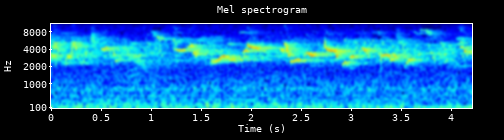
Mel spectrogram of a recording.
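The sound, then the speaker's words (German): Birds singing in a forest. Many short, high chirps and twittering notes come one after another over a steady background hiss. “Die Vögel sind natürlich alle schon längst aufgewacht.”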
